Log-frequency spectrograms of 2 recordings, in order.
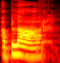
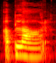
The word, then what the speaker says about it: hablar: verb to speak is a blood the H is silent so we just have a blood and to say to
